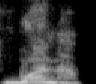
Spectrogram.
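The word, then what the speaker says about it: bwana: As you pronounce it properly, it's buana.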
